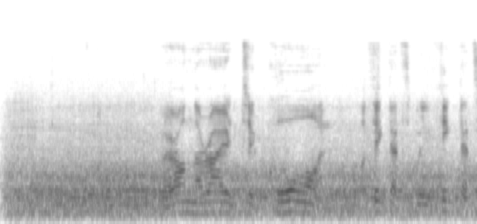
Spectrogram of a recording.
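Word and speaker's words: Quorn: We're on the road to Corn. We think that's how you pronounce it. Is that right? That's how we say it. Corn. How do you spell it? Q-U-O-R-N. There you go. Corn.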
